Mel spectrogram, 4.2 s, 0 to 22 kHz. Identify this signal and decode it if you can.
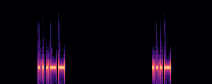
Morse code, heard as a keyed tone, about 30 wpm, spaced as for 5 wpm, 700 Hz. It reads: 3V
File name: Lesson 38d - Letter q - Two Characters 30wpm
